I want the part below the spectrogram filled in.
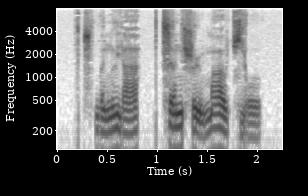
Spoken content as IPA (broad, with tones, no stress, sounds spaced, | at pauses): t͡sʰ w ə˧˥ n l j ä˧˥ | t͡s ə˥ n ʂ ɻ̩˨˩ m ɑ˥˩ ʊ̯ t͡ɕ j o˩ ʊ̯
